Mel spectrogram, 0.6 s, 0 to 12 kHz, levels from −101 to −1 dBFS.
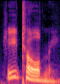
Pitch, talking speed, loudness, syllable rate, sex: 125 Hz, 300 wpm, -16 LUFS, 6.4 syllables/s, male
